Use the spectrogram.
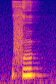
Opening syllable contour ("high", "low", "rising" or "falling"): falling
